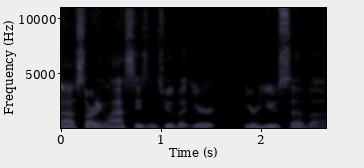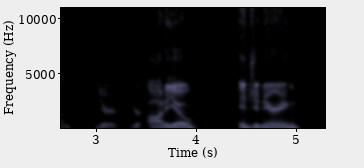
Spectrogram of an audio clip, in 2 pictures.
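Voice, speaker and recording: An animated man's voice at medium pitch, dry and close with no echo, on a very clean recording with a silent background. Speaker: livestream host reviewing video edits. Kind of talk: live stream review and feedback. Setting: live stream. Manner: fast.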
